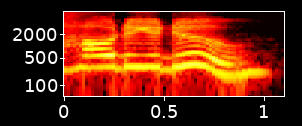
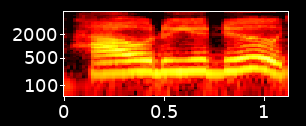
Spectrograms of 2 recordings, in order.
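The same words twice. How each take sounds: First: The voice moves up and down, as a question. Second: The voice stays level, with flat intonation. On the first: It is asked as a greeting question. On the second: It is given as the reply to the greeting.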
